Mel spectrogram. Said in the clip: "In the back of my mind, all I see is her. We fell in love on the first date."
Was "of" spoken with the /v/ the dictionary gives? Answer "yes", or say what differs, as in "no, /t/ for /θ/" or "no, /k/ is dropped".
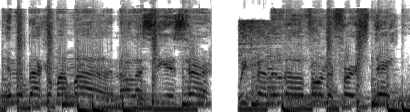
yes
